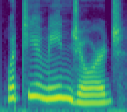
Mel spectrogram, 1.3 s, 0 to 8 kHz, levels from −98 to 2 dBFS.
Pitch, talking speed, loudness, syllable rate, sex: 235 Hz, 235 wpm, -14 LUFS, 5.5 syllables/s, female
